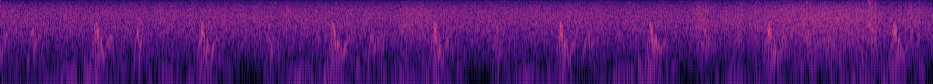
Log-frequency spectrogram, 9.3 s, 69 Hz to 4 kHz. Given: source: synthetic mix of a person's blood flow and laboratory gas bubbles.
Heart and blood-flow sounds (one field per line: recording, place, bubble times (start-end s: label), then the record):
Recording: Doppler ultrasound of blood flow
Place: precordium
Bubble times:
7.88-8.32 s: bubbles
8.58-8.87 s: bubbles
From the record:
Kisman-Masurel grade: 211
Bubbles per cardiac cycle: several, 3 to 8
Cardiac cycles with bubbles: 1 to 10%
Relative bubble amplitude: barely perceptible (0.100 to 0.250)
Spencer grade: 1 (occasional bubble signal discernible with the cardiac motion signal, with majority of cardiac periods free of bubbles)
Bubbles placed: only in the low amplitude regions of the cardiac cycle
